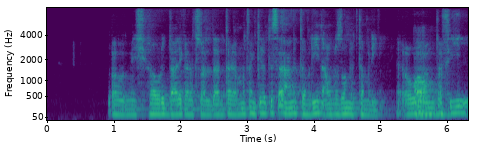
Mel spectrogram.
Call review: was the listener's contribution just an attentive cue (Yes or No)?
Yes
